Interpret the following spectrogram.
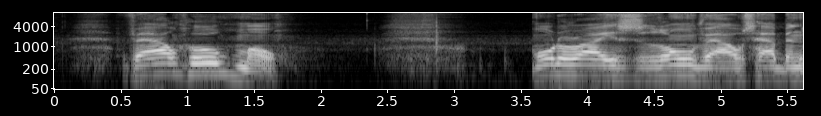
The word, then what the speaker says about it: Valemo: background of this product Volo pronounced Valu Mo motorized zone valves have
